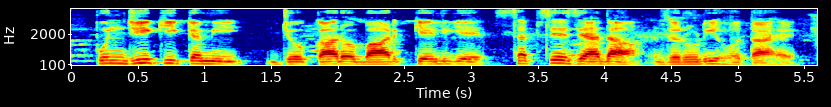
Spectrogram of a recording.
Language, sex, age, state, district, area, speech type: Urdu, male, 18-30, Bihar, Purnia, rural, spontaneous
